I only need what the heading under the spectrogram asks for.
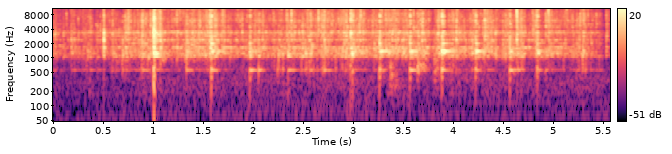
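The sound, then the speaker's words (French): Ice clinking in a glass as a cocktail is stirred: a continuous, fairly faint run of small knocks and rattles, with one sharper clink early on. “Alors on mélange.”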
